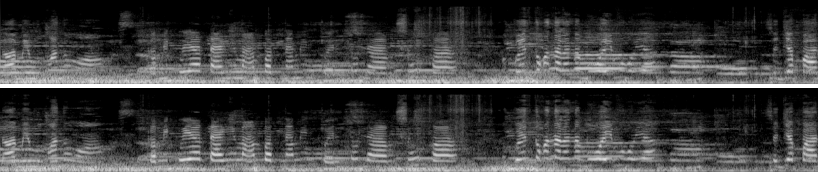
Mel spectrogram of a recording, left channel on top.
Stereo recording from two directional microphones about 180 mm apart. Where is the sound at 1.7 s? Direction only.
20° right (ahead or behind).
